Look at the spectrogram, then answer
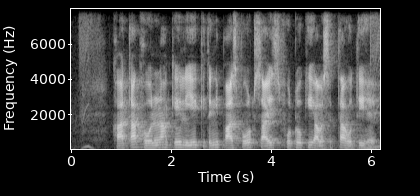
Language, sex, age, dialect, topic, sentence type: Hindi, male, 18-24, Awadhi Bundeli, banking, question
